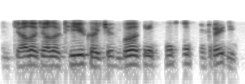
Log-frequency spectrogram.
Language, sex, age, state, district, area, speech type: Kashmiri, male, 30-45, Jammu and Kashmir, Anantnag, rural, conversation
